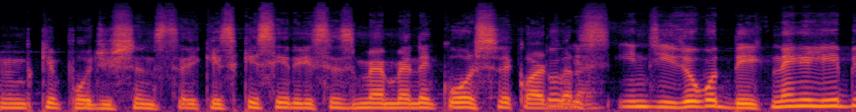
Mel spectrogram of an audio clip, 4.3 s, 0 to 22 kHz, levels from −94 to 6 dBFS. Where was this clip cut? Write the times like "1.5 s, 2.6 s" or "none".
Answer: 3.0 s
